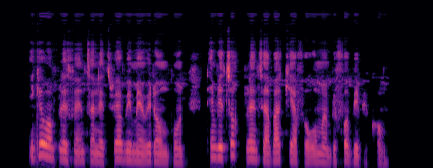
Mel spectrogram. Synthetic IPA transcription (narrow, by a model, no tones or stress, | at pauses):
iɡewɔ̃nplesfɔĩntanɛtwɛawimɛ̃nwedɔ̃nbɔ̃nd̥ɛ̃mdetɔk̚plɛ̃ntiabakʰiafɔwumãnbifɔbebikʰɔ̰̃m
